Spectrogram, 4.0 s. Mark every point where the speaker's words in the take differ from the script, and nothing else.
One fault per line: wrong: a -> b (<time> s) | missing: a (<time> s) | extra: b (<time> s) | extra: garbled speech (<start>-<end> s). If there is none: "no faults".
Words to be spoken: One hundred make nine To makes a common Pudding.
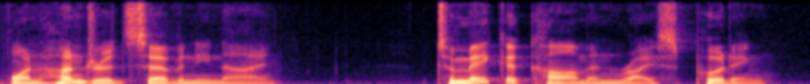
wrong: make -> seventy (0.7 s)
wrong: makes -> make (2.3 s)
extra: Rice (3.1 s)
